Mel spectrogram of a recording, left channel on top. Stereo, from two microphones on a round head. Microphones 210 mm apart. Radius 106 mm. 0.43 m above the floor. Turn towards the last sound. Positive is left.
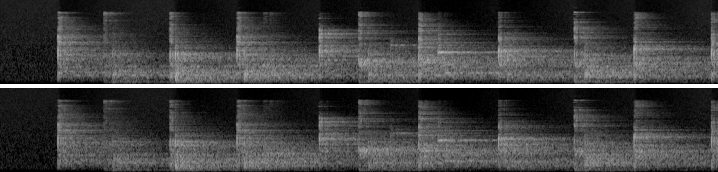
turn(degrees=10)  # may be behind; listen again after turning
